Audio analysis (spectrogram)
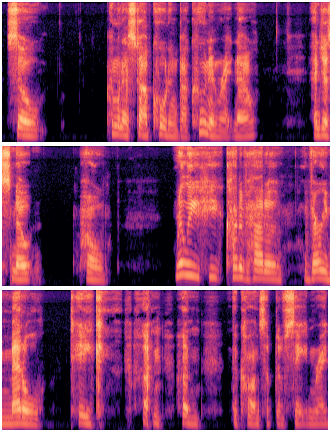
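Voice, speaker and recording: A man hosting a podcast with a raspy voice from a cold, commenting casually and rambling with hesitant, jokey asides. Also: fairly high pitch, takes it slowly, long pauses, dry recording. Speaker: podcast host. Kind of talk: casual commentary on a philosophy text.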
